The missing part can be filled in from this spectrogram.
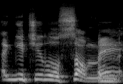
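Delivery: put-on big Italian man voice. Retelling a story, imitating the man who offers to cook; big Italian guy voice. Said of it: "he's like a big fat Italian guy".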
